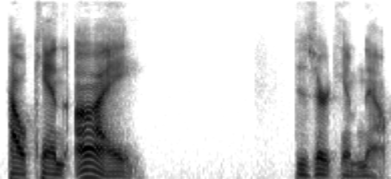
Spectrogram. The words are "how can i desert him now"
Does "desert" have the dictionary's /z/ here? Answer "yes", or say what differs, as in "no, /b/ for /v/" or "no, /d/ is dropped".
yes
